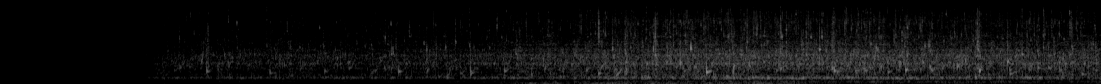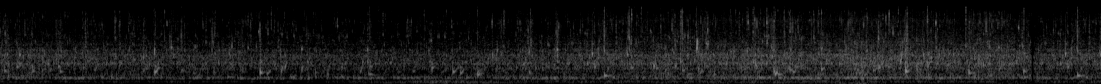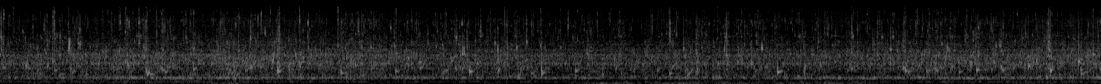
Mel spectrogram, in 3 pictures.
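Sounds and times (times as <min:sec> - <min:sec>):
running water trickling: 0:01.5 - 0:33.0.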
